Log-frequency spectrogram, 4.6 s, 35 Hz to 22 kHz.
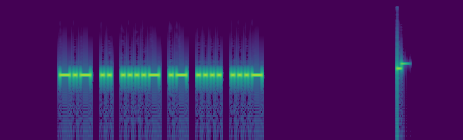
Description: Morse code, heard as a keyed tone, about 36 wpm, 700 Hz. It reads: KI4AHV
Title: USA Call Signs - 2x Character Spacing - 35wpm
